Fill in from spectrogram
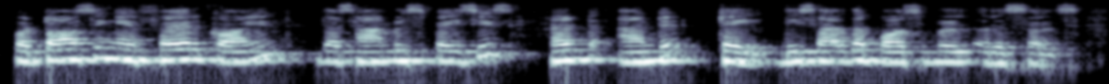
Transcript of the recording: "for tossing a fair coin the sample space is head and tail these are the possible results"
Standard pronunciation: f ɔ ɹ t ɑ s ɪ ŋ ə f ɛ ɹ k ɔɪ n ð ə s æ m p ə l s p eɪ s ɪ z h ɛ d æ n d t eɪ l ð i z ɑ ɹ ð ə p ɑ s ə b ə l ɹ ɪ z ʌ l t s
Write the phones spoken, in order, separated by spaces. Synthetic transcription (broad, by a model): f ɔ ɹ t ɑ s ɪ ŋ ə f ɛ ɹ k ɔɪ n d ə s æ m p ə l s p eɪ s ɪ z h ɛ d æ n d t eɪ l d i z ɑ ɹ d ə p ɑ s ə b ə l ɹ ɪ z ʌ l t s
